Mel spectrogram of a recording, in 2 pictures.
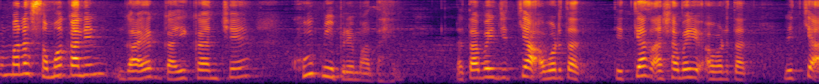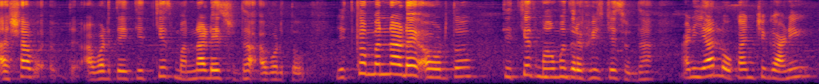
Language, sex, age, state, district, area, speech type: Marathi, female, 60+, Maharashtra, Nanded, urban, spontaneous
